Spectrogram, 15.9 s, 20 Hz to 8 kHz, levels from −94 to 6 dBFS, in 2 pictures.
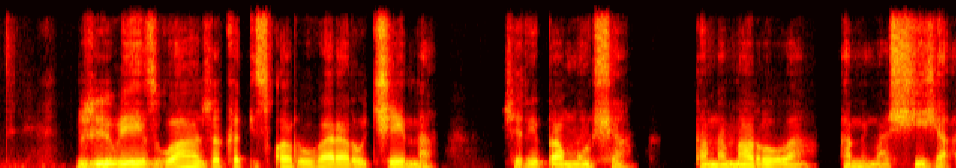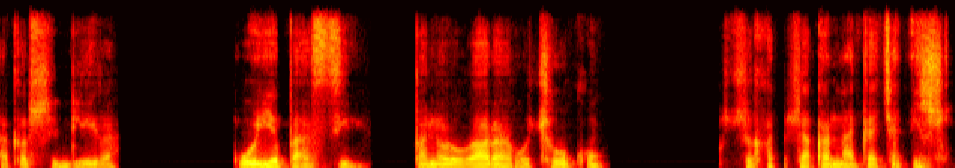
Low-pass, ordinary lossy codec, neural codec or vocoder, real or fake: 7.2 kHz; Opus, 64 kbps; codec, 16 kHz, 1 kbps, FunCodec, trained on Chinese and English, 50 frames a second; fake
